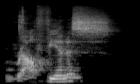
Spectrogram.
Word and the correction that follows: Ralph Fiennes: Ray Fiennes. – Ray Fiennes. – Don't pronounce the L. It's real weird.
